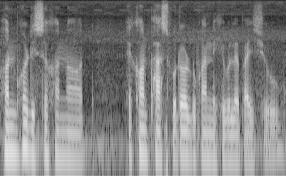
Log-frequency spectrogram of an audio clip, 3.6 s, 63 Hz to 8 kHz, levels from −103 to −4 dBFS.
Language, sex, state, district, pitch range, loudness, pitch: Assamese, male, Assam, Hailakandi, 105-120 Hz, -24 LUFS, 115 Hz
